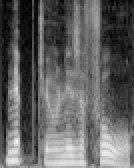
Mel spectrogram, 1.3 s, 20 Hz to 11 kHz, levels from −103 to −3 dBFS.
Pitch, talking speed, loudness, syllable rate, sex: 140 Hz, 180 wpm, -18 LUFS, 4.9 syllables/s, male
